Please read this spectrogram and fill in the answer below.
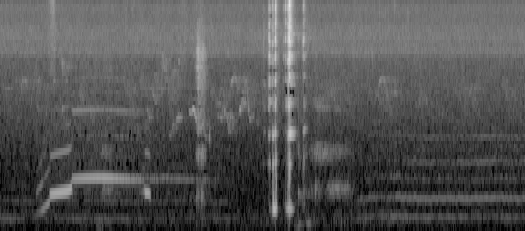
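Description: A common loon's wail: a note that swoops upward, then holds one long steady tone for about two and a half seconds. A fly buzzes close by on and off, and two sharp knocks come a little after the middle.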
